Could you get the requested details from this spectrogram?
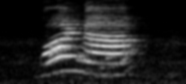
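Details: A talking common hill myna (Gracula religiosa) utters one short two-part speech-like word, likely "baba", a rising nasal syllable then a longer bright one, about a second long, in a quiet room.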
